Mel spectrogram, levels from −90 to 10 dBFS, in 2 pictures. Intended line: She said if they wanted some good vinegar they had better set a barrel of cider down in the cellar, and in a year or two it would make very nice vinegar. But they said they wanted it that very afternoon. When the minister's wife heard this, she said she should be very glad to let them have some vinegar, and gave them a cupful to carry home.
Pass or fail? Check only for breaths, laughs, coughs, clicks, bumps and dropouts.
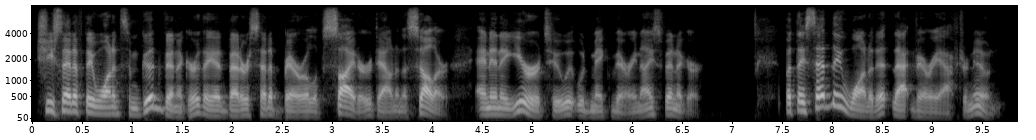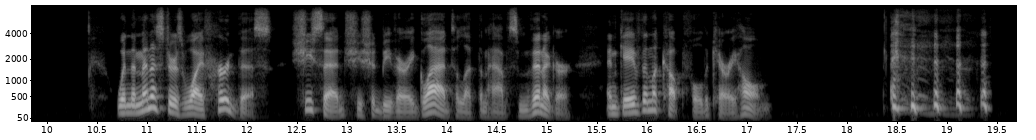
fail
